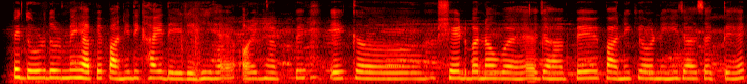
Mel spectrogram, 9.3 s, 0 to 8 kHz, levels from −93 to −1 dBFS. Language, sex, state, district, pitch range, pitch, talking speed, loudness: Hindi, female, Goa, North and South Goa, 215-235 Hz, 225 Hz, 180 wpm, -36 LUFS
